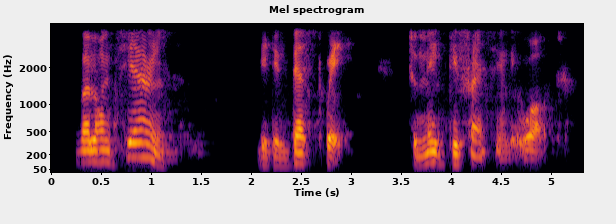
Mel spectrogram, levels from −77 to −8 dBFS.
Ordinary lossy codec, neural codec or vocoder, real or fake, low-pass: none; codec, 16 kHz, 4 kbps, X-Codec, HuBERT features, trained on general audio; fake; 3.6 kHz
